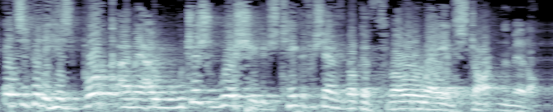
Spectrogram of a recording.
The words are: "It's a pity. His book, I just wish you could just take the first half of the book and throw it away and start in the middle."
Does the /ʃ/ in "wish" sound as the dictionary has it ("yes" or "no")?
yes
